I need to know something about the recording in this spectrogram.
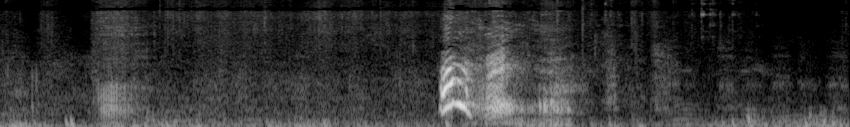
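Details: German Shepherd with other dogs outdoors: one short, sharp bark midway through, a soft earlier bark, and low rumbling background noise.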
